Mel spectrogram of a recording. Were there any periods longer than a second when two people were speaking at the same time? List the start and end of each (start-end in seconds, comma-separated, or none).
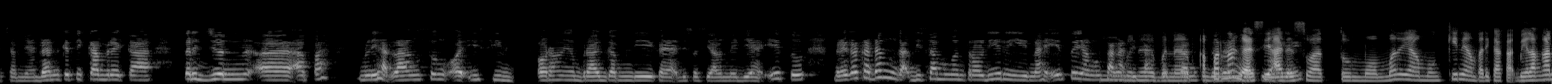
11.0-13.0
